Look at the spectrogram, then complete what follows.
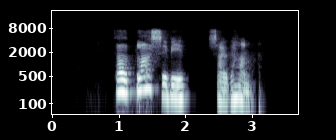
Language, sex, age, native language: Icelandic, female, 60-69, Icelandic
